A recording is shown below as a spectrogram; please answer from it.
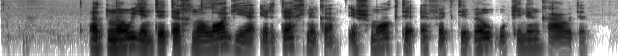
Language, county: Lithuanian, Vilnius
